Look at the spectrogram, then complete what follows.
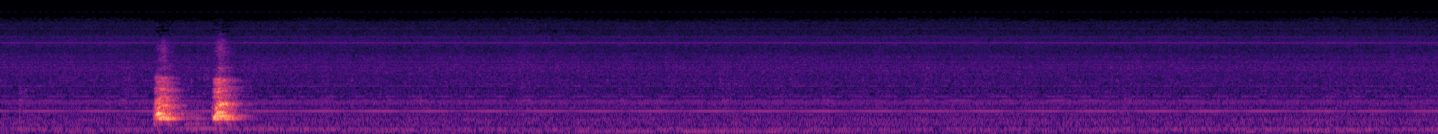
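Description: A dog barking twice in quick succession, about a second and a half in, over a steady electrical hum.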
